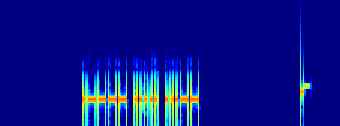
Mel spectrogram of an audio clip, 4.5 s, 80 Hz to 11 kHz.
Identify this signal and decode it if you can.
Morse code, heard as a keyed tone, about 34 wpm, 700 Hz. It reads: 153
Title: Numbers - 3-Digit 35wpm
